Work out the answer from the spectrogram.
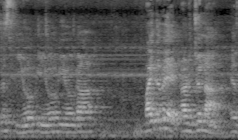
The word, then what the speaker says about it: Arjuna: By the way, Arjuna is not Arjuna, it is Arjun.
